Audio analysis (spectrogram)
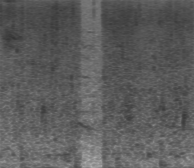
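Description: A boat moves across water in the video game ARK Survival Evolved, a dense, steady wash of splashing and rushing water with a brief dip in the middle before it resumes.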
